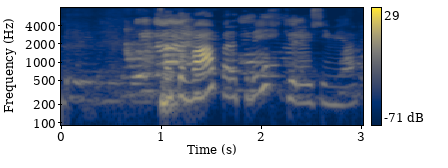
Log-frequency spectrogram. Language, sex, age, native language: Icelandic, female, 12, Icelandic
